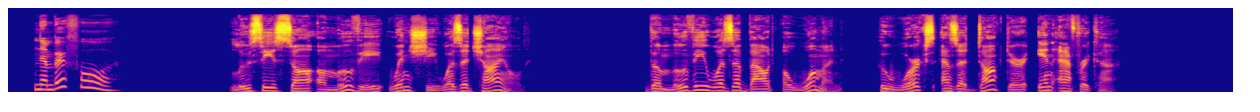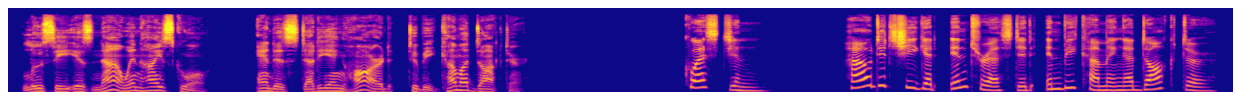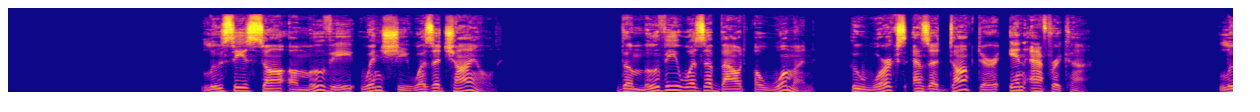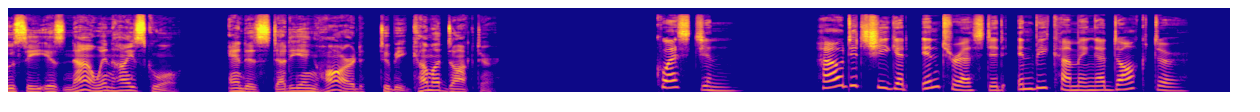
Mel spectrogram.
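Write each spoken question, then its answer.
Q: How did she get interested in becoming a doctor?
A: She saw a movie about a woman working as a doctor in Africa when she was a child.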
